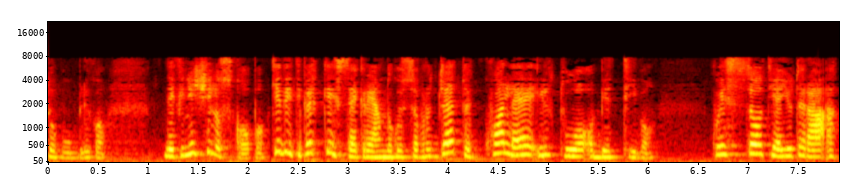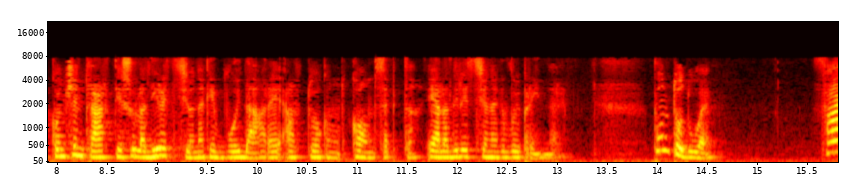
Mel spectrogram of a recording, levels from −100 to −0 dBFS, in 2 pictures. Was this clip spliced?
yes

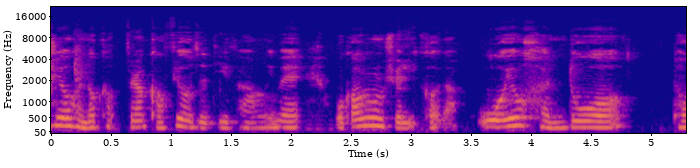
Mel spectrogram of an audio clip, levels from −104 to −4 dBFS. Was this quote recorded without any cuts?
no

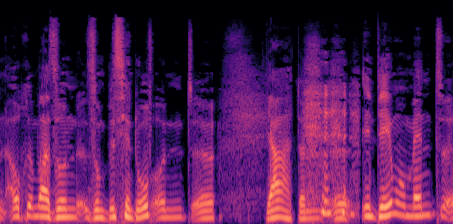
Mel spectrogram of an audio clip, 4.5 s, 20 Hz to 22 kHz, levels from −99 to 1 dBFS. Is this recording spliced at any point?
yes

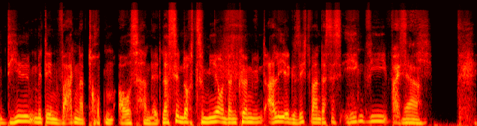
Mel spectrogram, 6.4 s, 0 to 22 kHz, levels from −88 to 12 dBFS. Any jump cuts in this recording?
yes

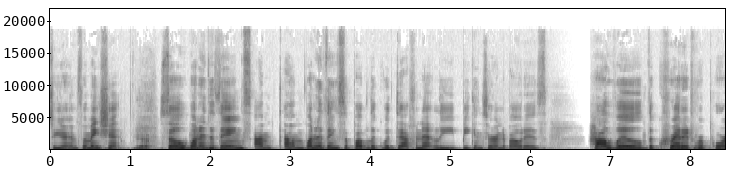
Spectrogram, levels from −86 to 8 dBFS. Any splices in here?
no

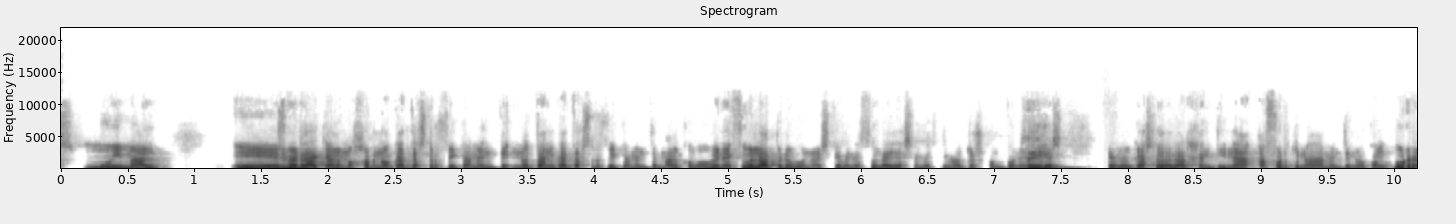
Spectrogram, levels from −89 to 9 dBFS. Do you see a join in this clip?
no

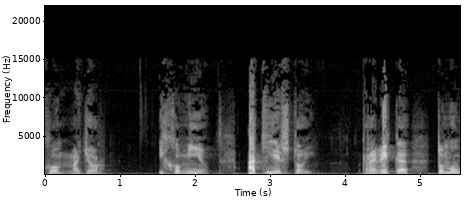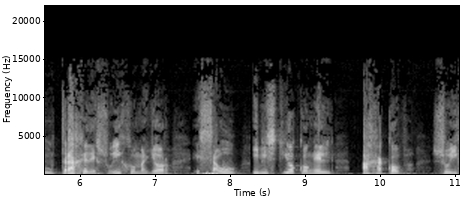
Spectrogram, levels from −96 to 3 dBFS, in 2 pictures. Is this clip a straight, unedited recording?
no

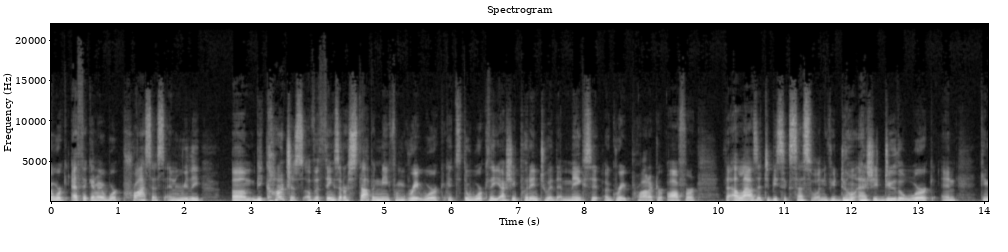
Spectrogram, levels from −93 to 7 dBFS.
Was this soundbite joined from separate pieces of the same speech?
yes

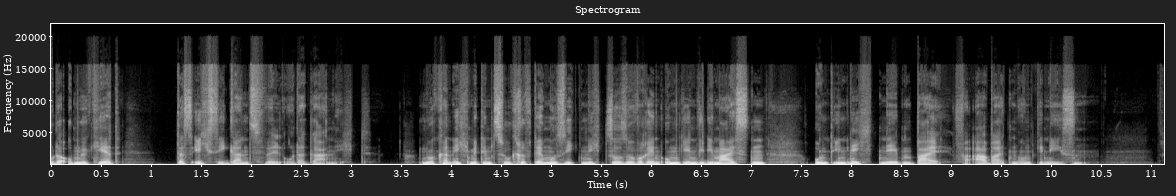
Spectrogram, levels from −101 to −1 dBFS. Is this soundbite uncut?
no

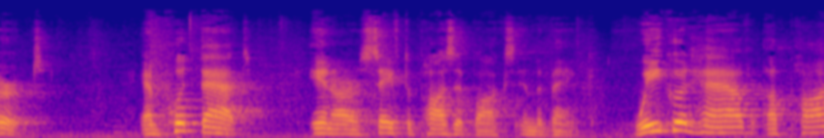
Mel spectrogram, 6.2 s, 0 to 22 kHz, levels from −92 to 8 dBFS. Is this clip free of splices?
no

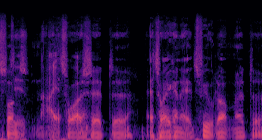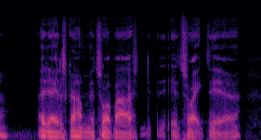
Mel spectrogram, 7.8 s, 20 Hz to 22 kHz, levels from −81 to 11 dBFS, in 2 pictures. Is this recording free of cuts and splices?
yes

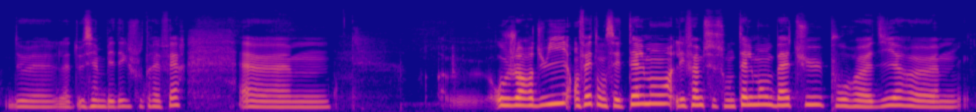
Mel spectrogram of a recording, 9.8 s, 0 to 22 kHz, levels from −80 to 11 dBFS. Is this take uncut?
yes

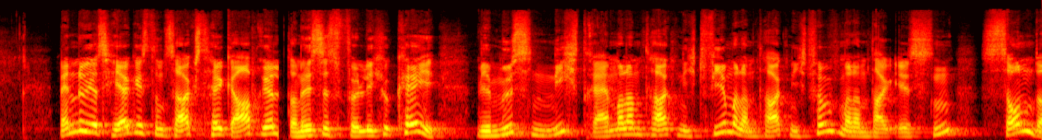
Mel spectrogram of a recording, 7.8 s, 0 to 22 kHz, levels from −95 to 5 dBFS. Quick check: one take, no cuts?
no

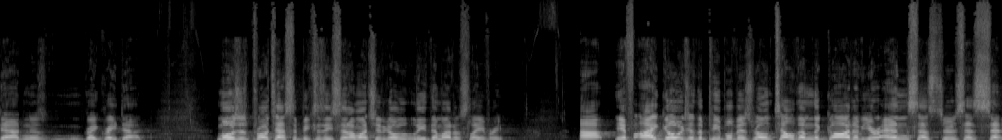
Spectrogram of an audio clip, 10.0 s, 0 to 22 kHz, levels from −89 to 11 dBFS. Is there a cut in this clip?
no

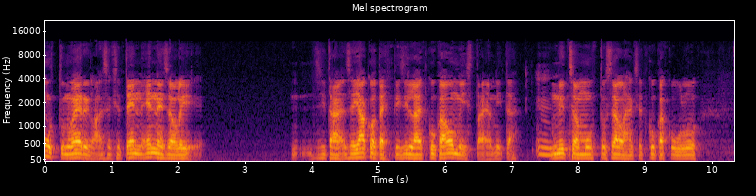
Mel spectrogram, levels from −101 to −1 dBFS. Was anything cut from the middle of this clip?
no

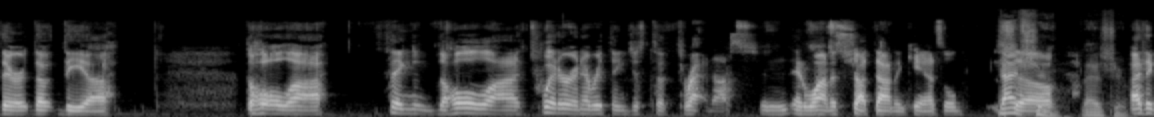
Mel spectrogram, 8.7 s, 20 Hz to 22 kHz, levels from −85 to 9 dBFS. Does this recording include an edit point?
yes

